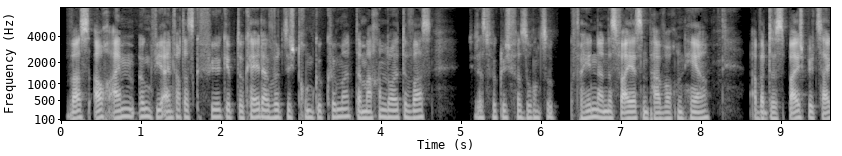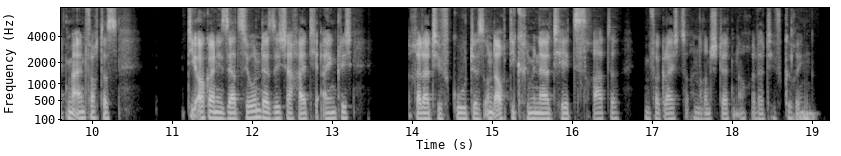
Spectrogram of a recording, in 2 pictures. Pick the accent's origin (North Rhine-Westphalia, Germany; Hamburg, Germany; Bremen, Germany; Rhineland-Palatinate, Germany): Rhineland-Palatinate, Germany; Trier; first language German; now in Vienna, Austria; meiner Heimatstadt Trier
